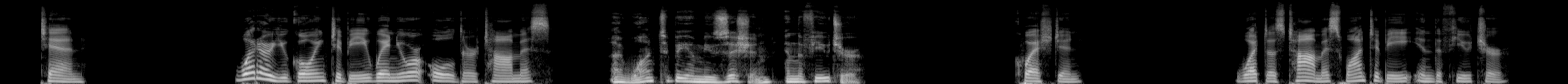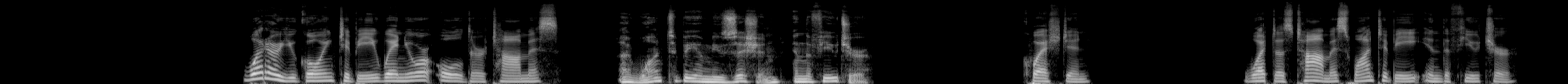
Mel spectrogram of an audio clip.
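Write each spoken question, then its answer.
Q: What does Thomas want to be in the future?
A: A musician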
